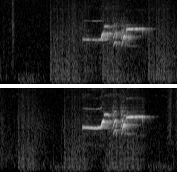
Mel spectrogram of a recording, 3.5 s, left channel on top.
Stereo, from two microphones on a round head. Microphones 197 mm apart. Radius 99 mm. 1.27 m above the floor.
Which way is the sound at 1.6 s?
50° right (ahead or behind).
